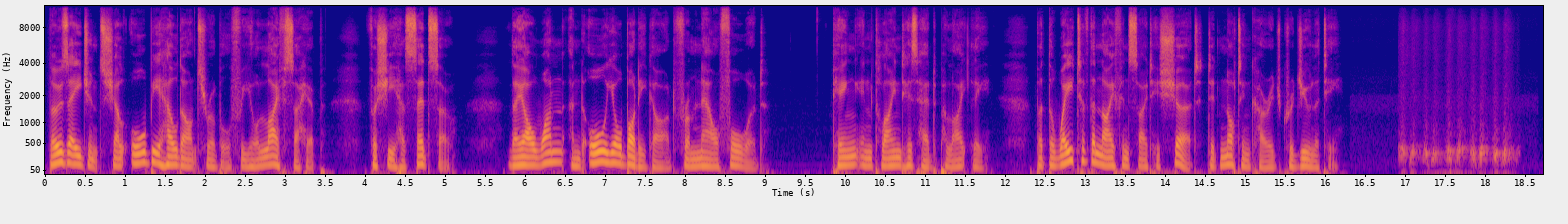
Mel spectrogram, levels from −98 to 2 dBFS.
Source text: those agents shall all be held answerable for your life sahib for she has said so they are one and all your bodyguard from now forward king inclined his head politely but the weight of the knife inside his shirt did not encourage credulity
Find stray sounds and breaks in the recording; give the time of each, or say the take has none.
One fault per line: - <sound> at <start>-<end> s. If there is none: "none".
- whoosh at 16.9-18.5 s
